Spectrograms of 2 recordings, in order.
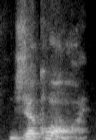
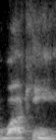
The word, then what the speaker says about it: Joaquin: I seen Jaquan. My bad. So yes, girl, Joaquin, y'all, everybody.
